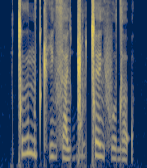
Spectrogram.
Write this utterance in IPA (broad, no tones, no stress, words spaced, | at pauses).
ǀɯ nʌtʲʈʰilʲsalʲ ɡ͡ǁuǀɛlʲ fodʌʔ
